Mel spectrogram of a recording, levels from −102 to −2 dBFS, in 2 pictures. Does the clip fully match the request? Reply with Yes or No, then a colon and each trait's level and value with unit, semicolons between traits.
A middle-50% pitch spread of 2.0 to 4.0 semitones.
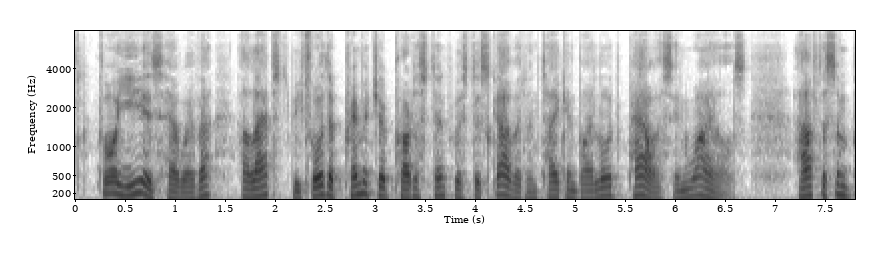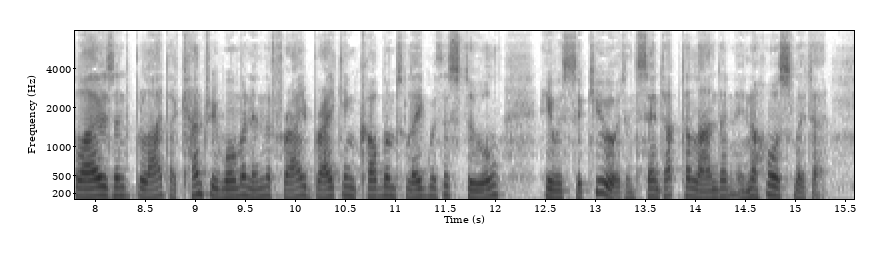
Yes: average, 3.6 semitones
